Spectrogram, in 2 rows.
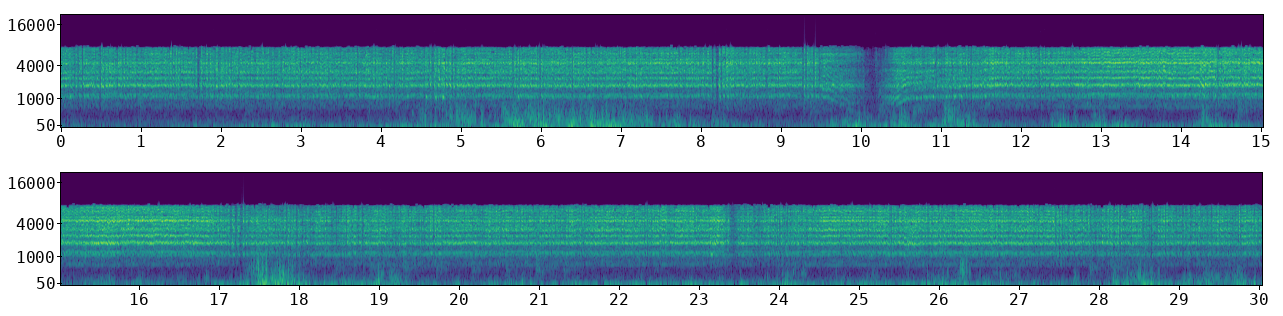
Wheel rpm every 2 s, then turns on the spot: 160, 160, 160, 160, 140, 110, 160, 160, 170, 170, 170, 170, 170, 160, 170.
none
